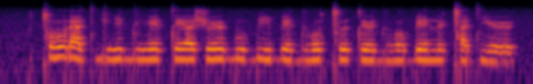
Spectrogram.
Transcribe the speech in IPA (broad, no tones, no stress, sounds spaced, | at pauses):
ǀ o ɾ æ tʲ ɡʱ i dʱ e t e ɐ̯ ʃ ø ɓ u ɓ i ɓ e dʱ o ǀ ɯ t ø dʱ o ɓ e n ø ǀ æ tʲ ø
